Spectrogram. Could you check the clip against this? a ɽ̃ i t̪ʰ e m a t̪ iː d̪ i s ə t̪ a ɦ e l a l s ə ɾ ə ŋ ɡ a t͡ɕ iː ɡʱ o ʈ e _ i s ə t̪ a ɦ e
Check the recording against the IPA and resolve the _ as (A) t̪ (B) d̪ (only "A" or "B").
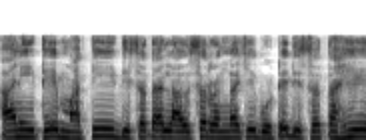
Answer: B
